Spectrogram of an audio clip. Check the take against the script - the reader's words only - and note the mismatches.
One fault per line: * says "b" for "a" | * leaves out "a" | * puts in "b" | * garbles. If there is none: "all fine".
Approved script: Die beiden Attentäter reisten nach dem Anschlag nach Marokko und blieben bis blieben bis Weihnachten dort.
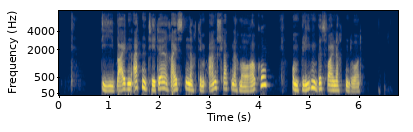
* leaves out "blieben bis"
